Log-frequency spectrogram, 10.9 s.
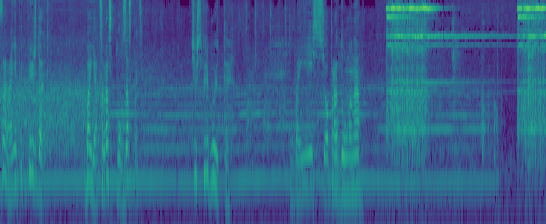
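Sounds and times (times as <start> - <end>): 
speech: 0.0 - 3.0, 3.8 - 4.8, 5.8 - 7.8
telephone ringing: 7.7 - 10.9.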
